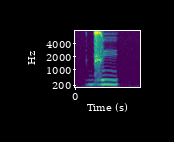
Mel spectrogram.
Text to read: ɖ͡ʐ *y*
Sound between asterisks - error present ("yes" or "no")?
no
